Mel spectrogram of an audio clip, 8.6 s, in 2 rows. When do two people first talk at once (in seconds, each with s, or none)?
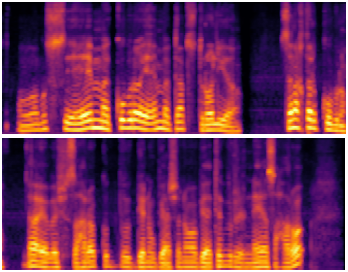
none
